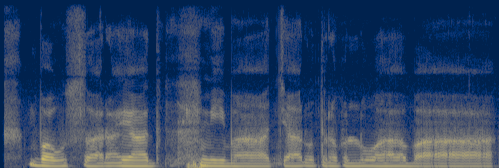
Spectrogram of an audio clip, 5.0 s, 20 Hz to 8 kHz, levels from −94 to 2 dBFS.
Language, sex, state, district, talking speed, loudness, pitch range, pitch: Bhojpuri, male, Uttar Pradesh, Gorakhpur, 110 wpm, -29 LUFS, 135-140 Hz, 135 Hz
